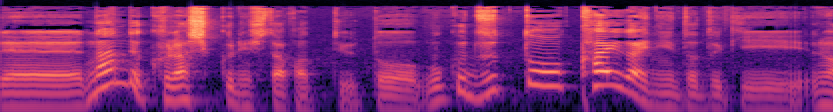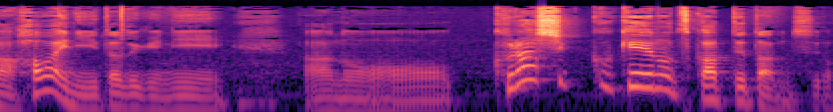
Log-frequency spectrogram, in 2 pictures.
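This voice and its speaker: In a very clean recording with a silent background, a man speaks at a moderate pace with big swings in loudness. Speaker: solo podcast host answering listener questions. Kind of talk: casual solo talk. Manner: hesitant, rusty.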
